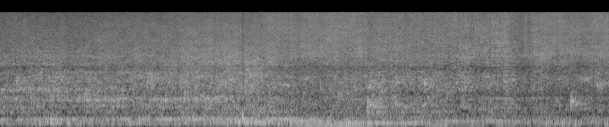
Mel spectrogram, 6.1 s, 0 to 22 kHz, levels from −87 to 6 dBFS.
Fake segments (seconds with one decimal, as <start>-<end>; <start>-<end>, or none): 1.0-3.9; 5.2-6.1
